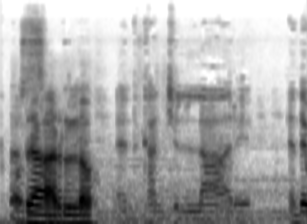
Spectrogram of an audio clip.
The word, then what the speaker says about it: possibile: We are actually pronouncing both of these S's.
